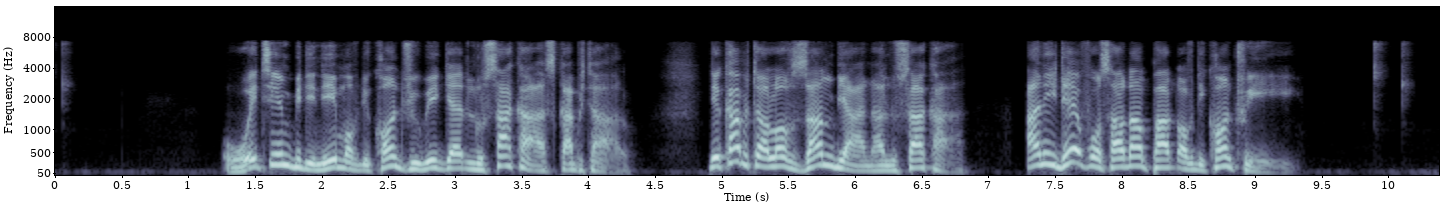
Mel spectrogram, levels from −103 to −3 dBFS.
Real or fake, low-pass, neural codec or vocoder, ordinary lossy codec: fake; 7.2 kHz; codec, 16 kHz, 6 kbps, DAC; none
